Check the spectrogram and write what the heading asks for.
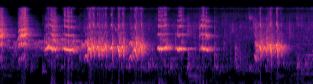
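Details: Cucak cungkok bulbul singing loudly, used as a lure recording to provoke other birds; bursts of chattering, slurred phrases around a steady mid-pitched tone, several notes per second with short pauses between phrases.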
